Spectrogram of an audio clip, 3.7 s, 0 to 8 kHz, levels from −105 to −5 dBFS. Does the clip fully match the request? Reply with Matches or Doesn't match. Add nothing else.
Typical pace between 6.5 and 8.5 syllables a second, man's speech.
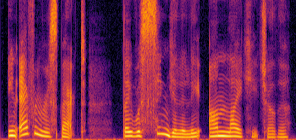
Doesn't match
